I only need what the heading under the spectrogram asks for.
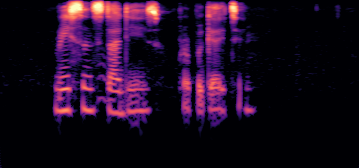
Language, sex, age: English, female, 20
